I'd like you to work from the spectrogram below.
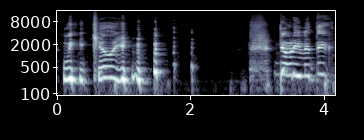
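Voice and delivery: high-pitched joke threat through giggles; laughing mock threat. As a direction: play the threat, cracking up.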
